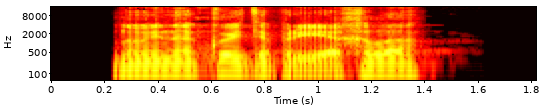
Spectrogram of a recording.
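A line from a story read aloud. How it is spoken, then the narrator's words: Displeased question. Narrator (Russian): Гаррет спросил действительно недовольным тоном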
